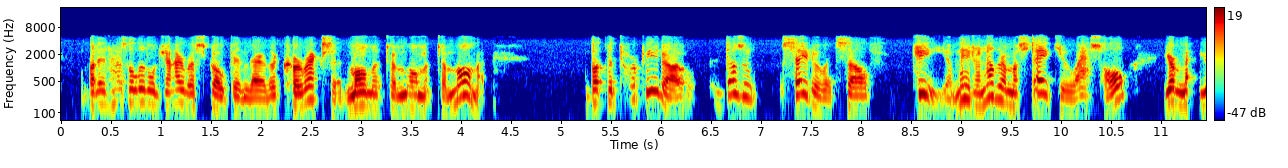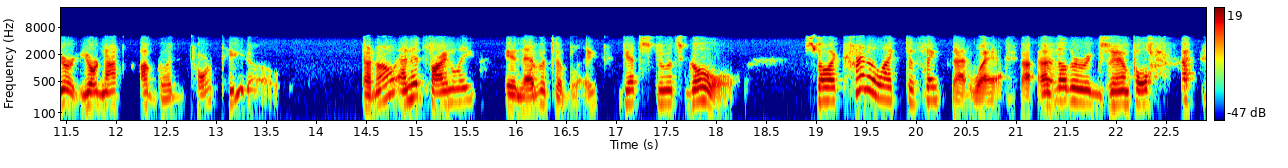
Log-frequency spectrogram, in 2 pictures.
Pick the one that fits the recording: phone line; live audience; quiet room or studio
phone line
